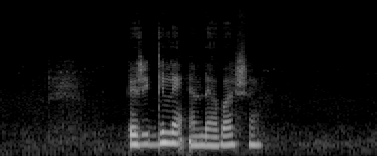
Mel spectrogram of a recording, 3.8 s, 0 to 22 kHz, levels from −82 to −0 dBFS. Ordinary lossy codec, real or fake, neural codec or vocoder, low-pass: none; fake; codec, 44.1 kHz, 1.7 kbps, Pupu-Codec; none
